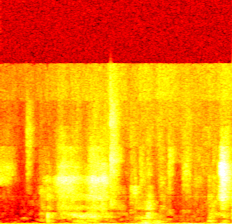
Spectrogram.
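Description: Faint breathing close to a microphone in a pause between words, over a steady low hum.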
